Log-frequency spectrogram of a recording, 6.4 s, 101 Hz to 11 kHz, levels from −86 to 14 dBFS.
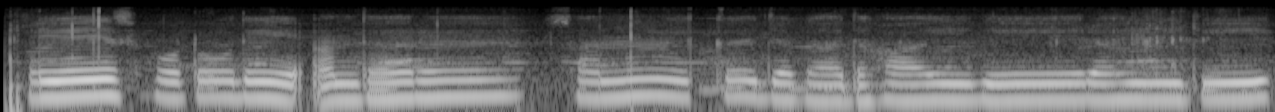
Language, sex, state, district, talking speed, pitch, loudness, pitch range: Punjabi, male, Punjab, Kapurthala, 105 wpm, 180 Hz, -16 LUFS, 170-190 Hz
